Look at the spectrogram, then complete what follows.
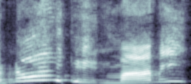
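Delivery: put-on high, whiny child denial; mock kid voice. Voicing a daycare kid caught on camera, high whiny child. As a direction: play a fibbing toddler.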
